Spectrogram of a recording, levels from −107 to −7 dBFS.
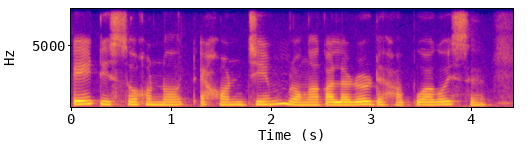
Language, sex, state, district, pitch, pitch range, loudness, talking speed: Assamese, female, Assam, Kamrup Metropolitan, 225 Hz, 215-240 Hz, -17 LUFS, 120 wpm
